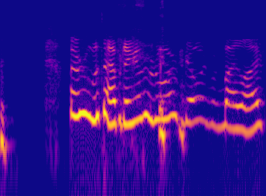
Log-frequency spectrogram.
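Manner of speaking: very high, mocking, whining voice. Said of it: "doing it in that high voice too".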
